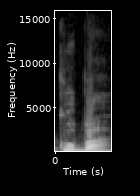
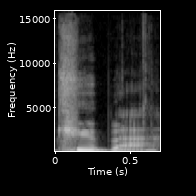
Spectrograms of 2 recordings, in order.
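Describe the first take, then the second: First: The word begins with a tense 'kk' sound. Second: The word begins with an aspirated 'kyu' sound. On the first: This is the original pronunciation. "원래는 꾸바죠" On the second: This is how Americans pronounce it. "미국 사람들이 항상 그 그 된소리가 발음이 안 되잖아요"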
